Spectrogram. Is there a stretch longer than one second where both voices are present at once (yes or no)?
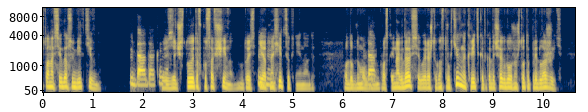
no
